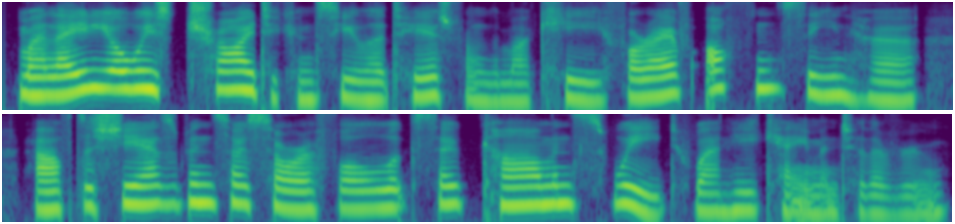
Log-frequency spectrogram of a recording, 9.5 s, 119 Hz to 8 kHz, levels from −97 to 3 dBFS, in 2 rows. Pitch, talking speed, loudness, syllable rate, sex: 215 Hz, 215 wpm, -19 LUFS, 4.9 syllables/s, female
